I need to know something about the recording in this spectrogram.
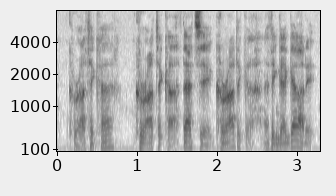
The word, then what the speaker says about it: Karateka: Atari 7800 charata k karateka karateka that's it karateka I think I got it alright so another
